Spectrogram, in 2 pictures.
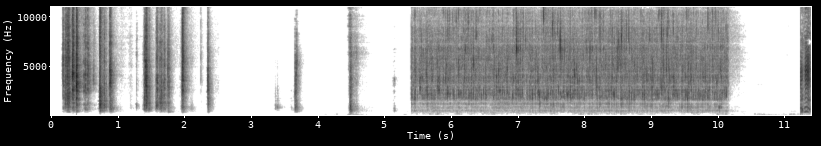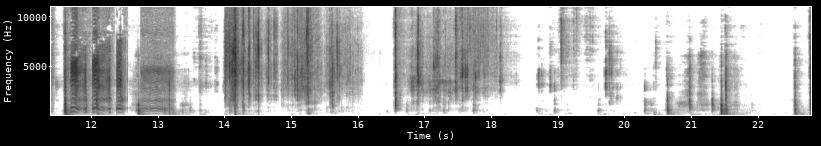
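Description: Hard plastic toy pieces being picked up and set down, a run of sharp clicks and knocks, with a steady rushing noise for about five seconds in the middle.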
